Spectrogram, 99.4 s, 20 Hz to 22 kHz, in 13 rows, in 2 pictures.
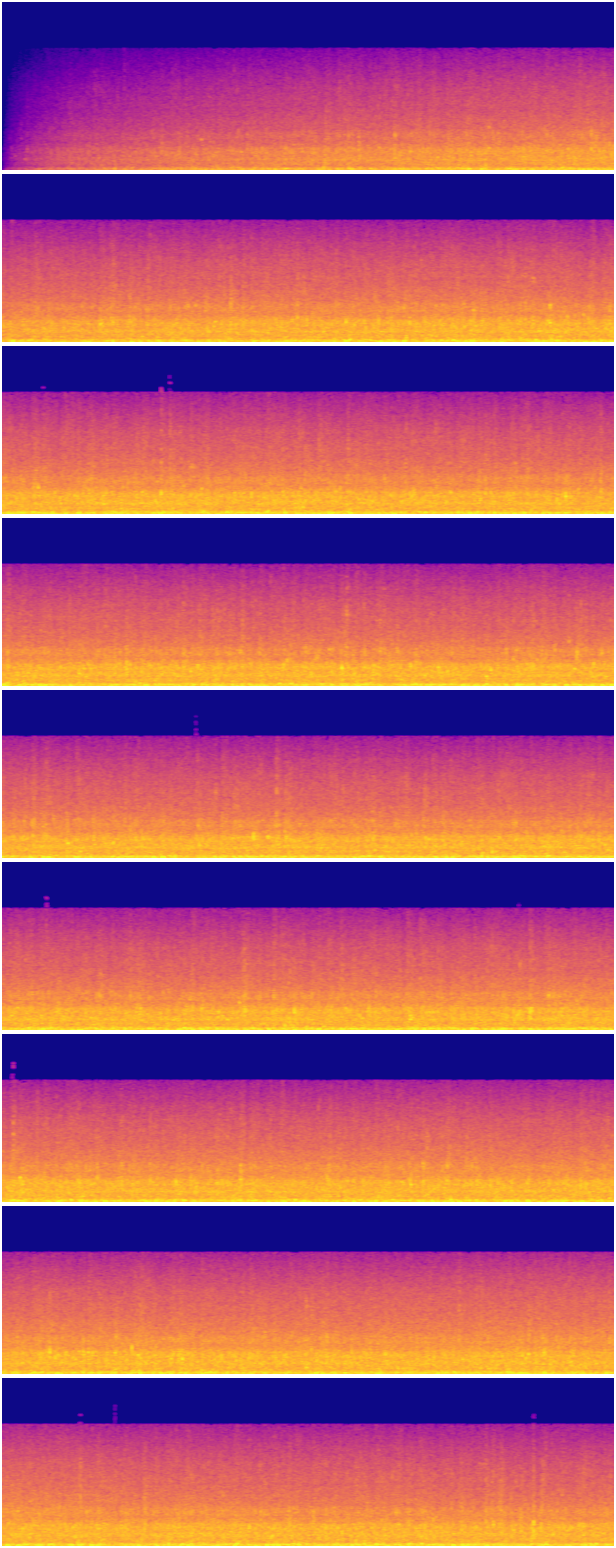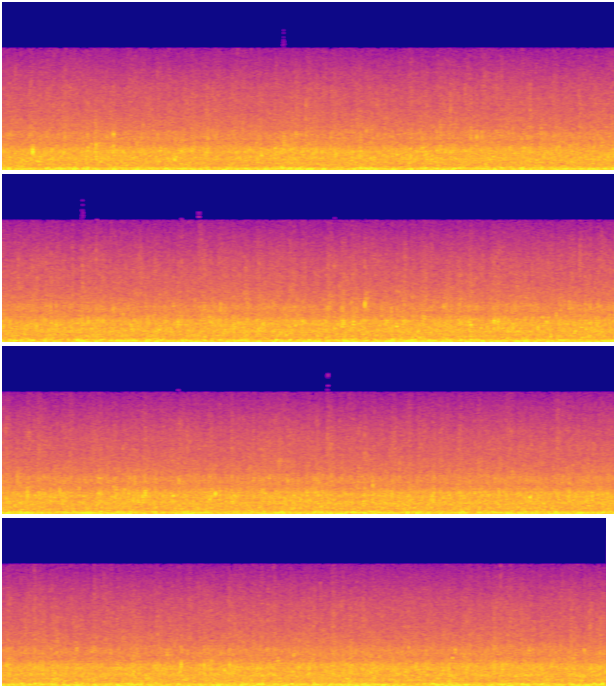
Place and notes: Mizarai, Lithuania, little river flows into Nemunas
some little river running into the biggest lithuanian river Nemunas
Alytaus apskritis, Lietuva, 9 September 2022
